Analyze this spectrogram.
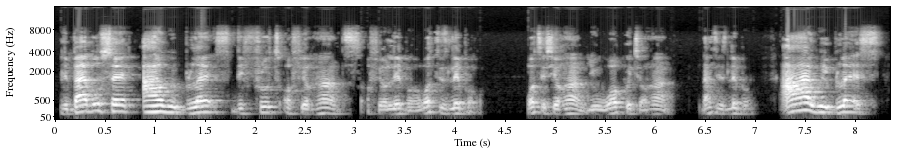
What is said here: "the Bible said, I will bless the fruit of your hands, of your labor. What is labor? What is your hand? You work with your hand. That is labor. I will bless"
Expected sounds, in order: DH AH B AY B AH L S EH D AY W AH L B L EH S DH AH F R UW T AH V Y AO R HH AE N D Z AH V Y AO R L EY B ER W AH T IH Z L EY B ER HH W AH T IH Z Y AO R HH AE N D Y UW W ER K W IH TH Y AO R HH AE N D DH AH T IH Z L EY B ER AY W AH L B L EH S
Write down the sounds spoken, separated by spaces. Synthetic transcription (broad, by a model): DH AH B AY B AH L S EH D AY W AH L B L EH S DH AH F R UW T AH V Y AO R HH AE N D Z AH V Y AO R L EY B ER W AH T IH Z L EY B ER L W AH T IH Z Y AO HH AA N D Y UW W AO K W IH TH Y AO HH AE N D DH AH T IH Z L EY B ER AY W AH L B L EH S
